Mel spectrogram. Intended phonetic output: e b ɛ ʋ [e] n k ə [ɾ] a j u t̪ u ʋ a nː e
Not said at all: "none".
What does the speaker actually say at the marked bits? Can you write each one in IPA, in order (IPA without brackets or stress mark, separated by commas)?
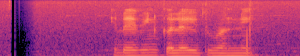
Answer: i, l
